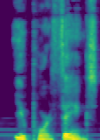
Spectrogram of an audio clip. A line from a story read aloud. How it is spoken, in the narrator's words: exclaimed Miss Hawberk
